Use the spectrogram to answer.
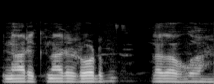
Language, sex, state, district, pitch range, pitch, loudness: Hindi, male, Bihar, Patna, 135-140 Hz, 135 Hz, -18 LUFS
